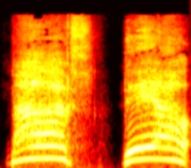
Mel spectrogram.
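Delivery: high, drawn-out calling of names; imitated calling out. Neighbor calling his two children, imitated call. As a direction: mimic a parent calling the kids. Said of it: "irgendwann ruft er so".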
